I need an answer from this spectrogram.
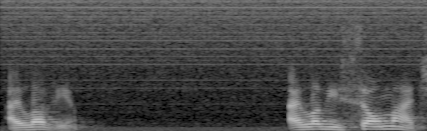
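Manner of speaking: lightly acted grieving son, long pauses; understated monologue at a war memorial; Ethan at memorial. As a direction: speak to a father you never met, holding back tears. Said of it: "a cutting from Fragments in which Ethan goes to visit his father's name".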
